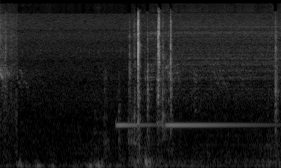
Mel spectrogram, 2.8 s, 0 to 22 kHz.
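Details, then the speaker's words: 1993 Chevy Lumina APV windshield wiper motor on strut tower after resoldering circuit board and fixing broken part, wipers weak after washes; mist/delay setting: brief motor whir and soft clunks as wipers sweep, chime behind; normal operation. "Here's mist. That sounded promising. It's on delay mist, so that means in a couple seconds it should spin again."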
